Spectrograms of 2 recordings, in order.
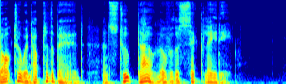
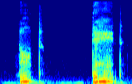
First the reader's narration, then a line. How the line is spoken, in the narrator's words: says she, whispering and turning all of a tremble from head to foot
